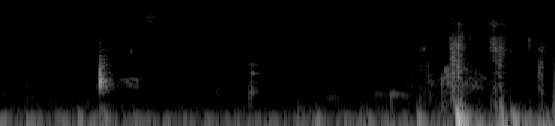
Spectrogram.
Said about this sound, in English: Now, my throat is actually going, so I'm going to have to take a sip. I have to do one every single episode.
